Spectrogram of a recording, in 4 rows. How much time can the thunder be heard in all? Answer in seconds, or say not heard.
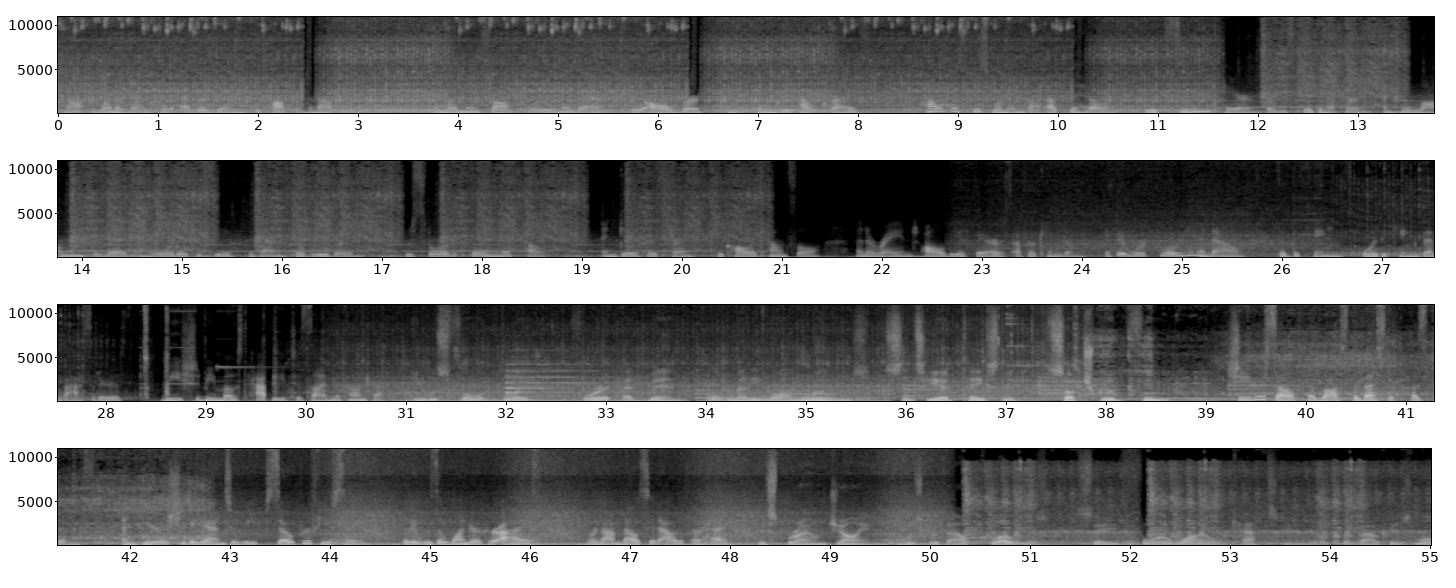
2 s.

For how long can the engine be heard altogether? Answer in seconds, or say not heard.
55 s.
